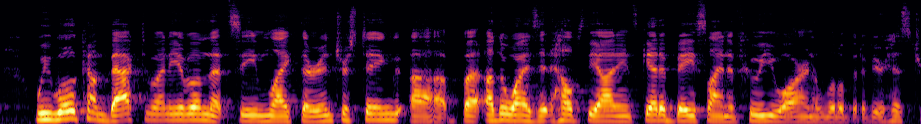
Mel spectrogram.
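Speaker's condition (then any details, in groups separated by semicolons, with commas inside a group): No condition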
